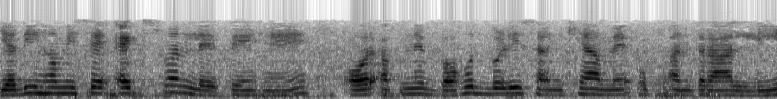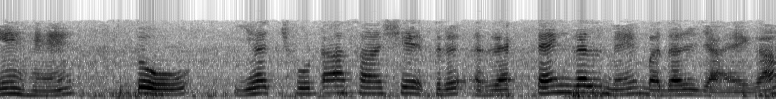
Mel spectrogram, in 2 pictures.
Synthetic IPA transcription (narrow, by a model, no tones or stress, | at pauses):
jɐd̪iɦɐmɪseʔekswənleːt̪eɦɛ̃ | ɔːɾɐ̰pnebɐɦʊt̪̚bɐɽisɐ̃ŋkʰjamẽʔʊpə̃nt̪əɾaːlieɦɛ̃ | t̪o | jɐɦt͡ʃʰoːʈasakʃeːt̪ɾəɾɛːk̚ʈɛ̃ːŋɡəlmẽbɐd̪əld͡ʒaːeːɡaː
